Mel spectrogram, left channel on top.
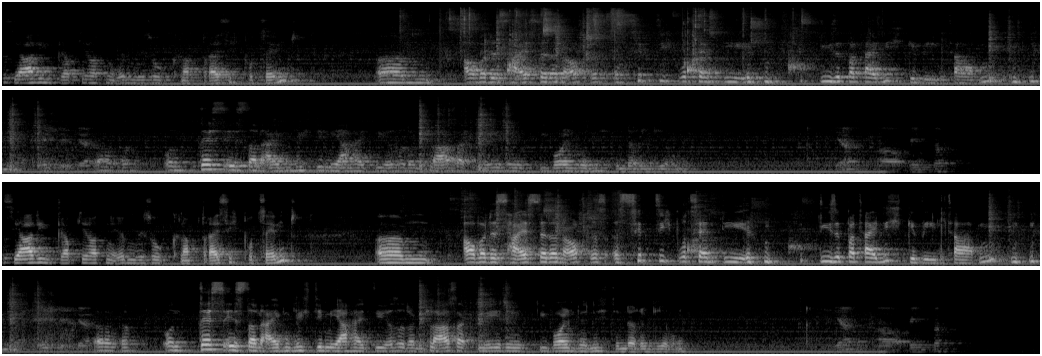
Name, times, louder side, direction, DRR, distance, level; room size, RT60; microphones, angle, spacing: voice 1, 0.0-2.9 3.7-4.3 4.6-7.8 8.2-10.4 11.3-11.7 12.0-17.2, right 6 dB, 65° right, 10 dB, 0.3 m, -30 dB
sound 1, 0.7-19.2, left 1 dB, ahead, 0.7 m, -47 dB
sound 2, 3.9-8.9, left 5 dB, 75° left, 0.5 m, -44 dB
voice 2, 10.7-11.3 18.7-19.8, equal, 30° right, 0 dB, 0.9 m, -47 dB
5.8 x 2.2 x 3.7 m, 0.82 s
head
